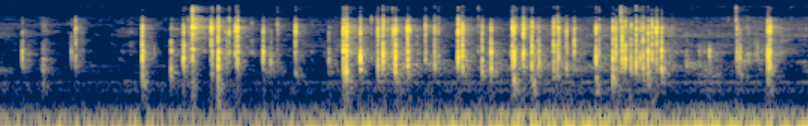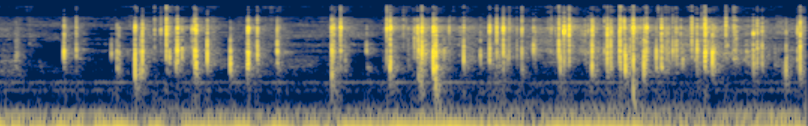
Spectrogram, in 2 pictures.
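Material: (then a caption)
Aluminium foil. Fingertips and short nails pick, rub and peel at the crinkly red printed aluminium foil wrapping a small hollow chocolate egg held in both hands. Dense bursts of sharp, bright crinkling and crackling come in clusters with brief quieter gaps.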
